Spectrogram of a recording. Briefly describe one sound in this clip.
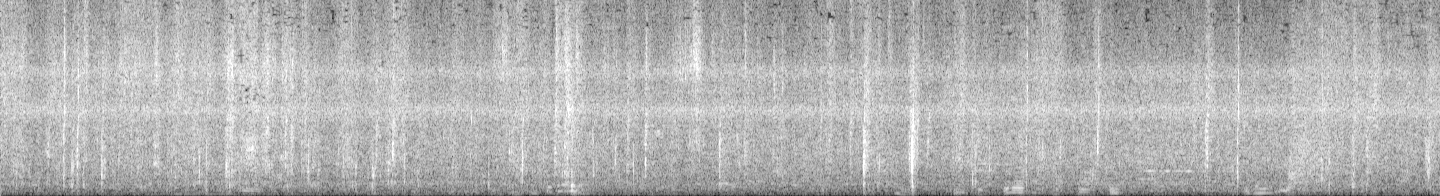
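Leaves rustle softly as small monkeys move among them.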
